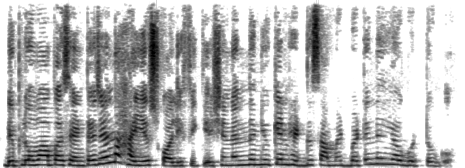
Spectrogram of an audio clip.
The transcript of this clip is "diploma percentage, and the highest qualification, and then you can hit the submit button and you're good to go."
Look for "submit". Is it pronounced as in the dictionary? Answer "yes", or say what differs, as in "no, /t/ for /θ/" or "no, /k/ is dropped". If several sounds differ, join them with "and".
no, /b/ is dropped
